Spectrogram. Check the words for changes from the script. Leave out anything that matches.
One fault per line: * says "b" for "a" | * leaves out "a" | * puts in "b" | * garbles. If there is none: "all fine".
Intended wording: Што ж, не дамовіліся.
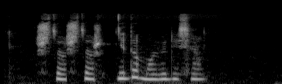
* puts in "што"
